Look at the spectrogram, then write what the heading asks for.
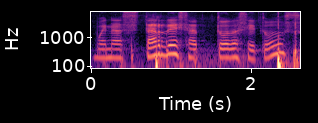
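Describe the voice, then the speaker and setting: Oradora con acento italianizado y muchas pausas. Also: female voice, mid-range voice, background noise. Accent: Spanish with Italian touches. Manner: hesitant, many fillers and self-corrections. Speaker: invited speaker. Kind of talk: conference speech.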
